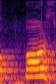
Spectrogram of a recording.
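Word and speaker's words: course: अब इसका जो उच्चारण है, यहाँ पे इसका उच्चारण जो है ये औ का आ रहा है, ये वाला उच्चारण आ रहा है औ।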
